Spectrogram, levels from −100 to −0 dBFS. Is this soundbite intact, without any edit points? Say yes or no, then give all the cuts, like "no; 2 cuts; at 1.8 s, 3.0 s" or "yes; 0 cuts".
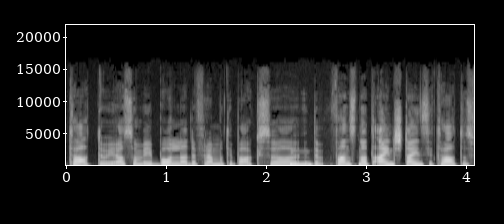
yes; 0 cuts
